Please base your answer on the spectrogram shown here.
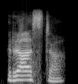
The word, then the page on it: Rasta: Indian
